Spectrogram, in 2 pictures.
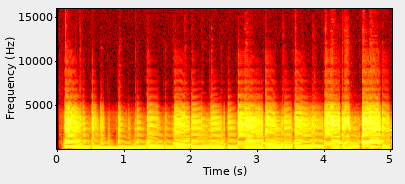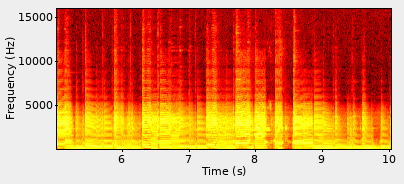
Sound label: FGN Neo Classic LC20 Crunch Sound Steg Humbucker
